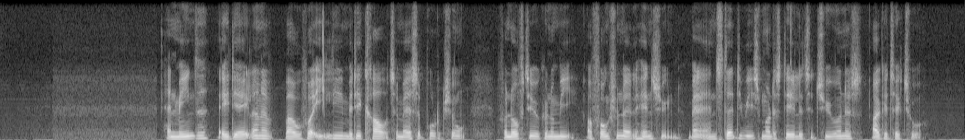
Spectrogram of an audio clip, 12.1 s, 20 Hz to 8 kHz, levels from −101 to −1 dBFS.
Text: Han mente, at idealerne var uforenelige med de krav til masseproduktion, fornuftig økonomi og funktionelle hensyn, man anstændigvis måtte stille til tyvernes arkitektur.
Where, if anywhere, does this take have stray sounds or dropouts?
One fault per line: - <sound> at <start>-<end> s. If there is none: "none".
none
